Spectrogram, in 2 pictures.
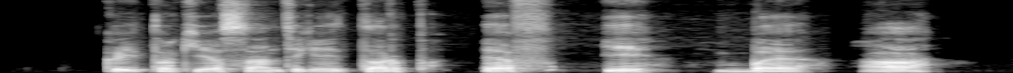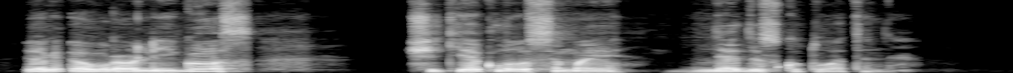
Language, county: Lithuanian, Utena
